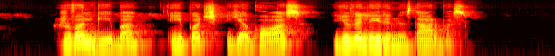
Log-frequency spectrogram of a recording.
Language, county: Lithuanian, Vilnius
